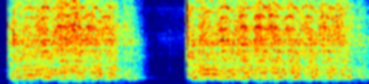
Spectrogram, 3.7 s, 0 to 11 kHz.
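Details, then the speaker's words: 1994 Toyota Celica 1.8 being diagnosed for no spark: key on, injectors plugged in, two bursts of even quick cranking of about a second and a half each, and it never catches on the flooded engine. "Now, it might be a little bit flooded, but key is on. Injectors are plugged in. We'll continue to use this. It's flooded."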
